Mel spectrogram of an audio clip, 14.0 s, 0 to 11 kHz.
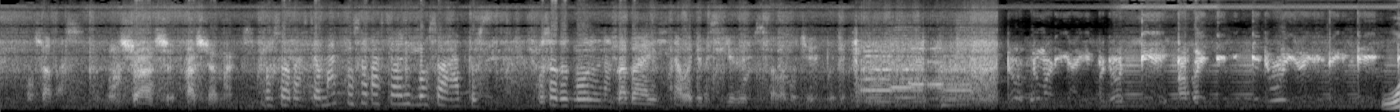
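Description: A small portable FM/SCA receiver's speaker plays a Haitian-language broadcast from a 67 kHz subcarrier: talk with a stretch of music, thin and lacking bass. About ten seconds in the sound changes abruptly as the radio is retuned to another subcarrier station.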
